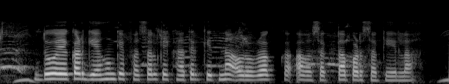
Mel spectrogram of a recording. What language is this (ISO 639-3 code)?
bho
